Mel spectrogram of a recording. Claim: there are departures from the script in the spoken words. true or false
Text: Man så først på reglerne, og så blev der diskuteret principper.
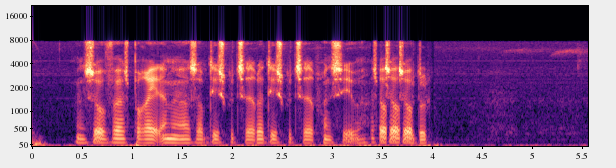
true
